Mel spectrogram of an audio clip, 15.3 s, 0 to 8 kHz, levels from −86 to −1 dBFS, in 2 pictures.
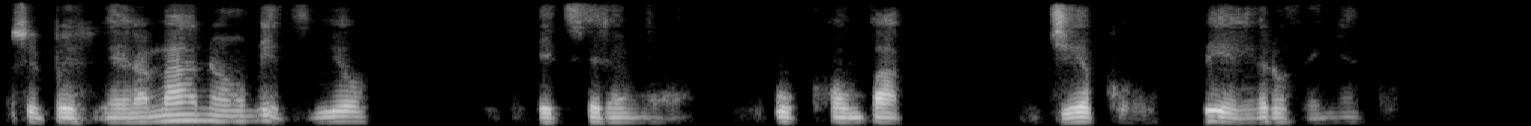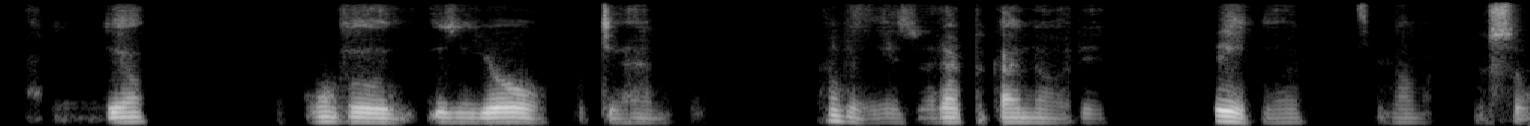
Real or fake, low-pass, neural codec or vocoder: fake; 7.2 kHz; codec, 16 kHz, 1.1 kbps, Voila-Tokenizer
